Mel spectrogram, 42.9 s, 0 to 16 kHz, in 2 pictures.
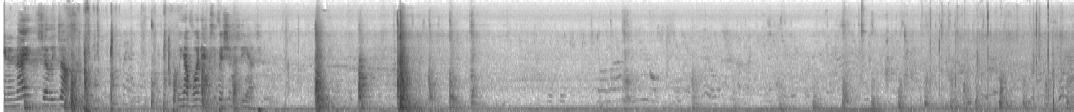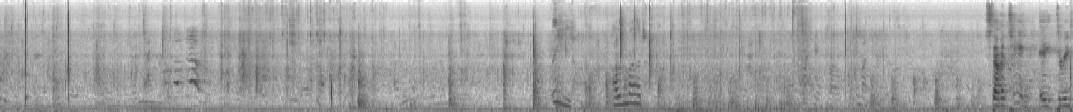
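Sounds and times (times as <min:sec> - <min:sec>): people talking: 0:00.1 - 0:01.7, 0:03.6 - 0:05.3, 0:32.6 - 0:33.0, 0:33.8 - 0:34.4, 0:41.2 - 0:42.9
horse hoofbeats on dirt: 0:00.1 - 0:42.9.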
